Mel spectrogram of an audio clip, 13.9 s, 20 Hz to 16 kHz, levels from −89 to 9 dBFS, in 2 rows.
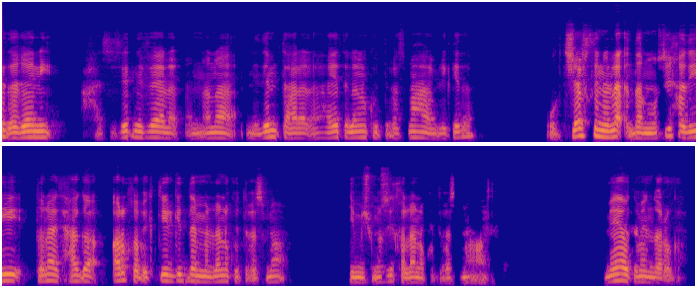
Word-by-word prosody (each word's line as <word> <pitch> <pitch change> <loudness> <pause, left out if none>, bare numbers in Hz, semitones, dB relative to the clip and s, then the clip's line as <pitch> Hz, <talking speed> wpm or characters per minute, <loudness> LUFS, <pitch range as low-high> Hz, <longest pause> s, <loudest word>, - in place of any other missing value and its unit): أغاني، 150 +3 +4 0.3
حسستني 150 0 -3
فعلًا 145 -2 0
إن 125 - -8
أنا 135 0 -1
ندمت 165 - +1
على 130 0 -1
الحاجات 140 +4 -3
اللي 145 - +1
أنا 150 0 -1
كنت 140 - -10
باسمعها 145 +2 -4
قبل 125 0 -7
كده. 145 -12 -4 0.7
واكتشفت 185 +3 +1
إنه 165 -4 +6
لأ، 165 - +6
ده 135 - +2
الموسيقى 145 +5 +1
دي 165 +2 +4
طلعت 165 -1 0
حاجة 155 0 0 0.2
أرقى 175 +3 +3
بكتير 160 -1 0
جدًا 160 0 0
من 140 -1 +2
اللي 140 +2 0
أنا 150 0 0
كنت - - -10
باسمعه، - - -5 0.6
دي 130 - +1
مش 125 -1 -1
موسيقى 145 +4 -5
اللي 130 - +1
أنا 125 - 0
كنت 220 - -19
بأسمعها 250 +1 -7
أصلًا. - - -18 1.1
180 145 -4 +3
درجة. 125 - -3
150 Hz, 175 wpm, -25 LUFS, 135-160 Hz, 1.1 s, إنه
